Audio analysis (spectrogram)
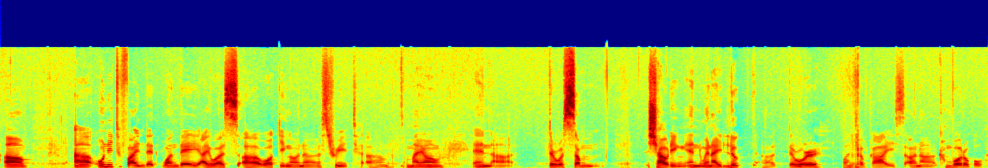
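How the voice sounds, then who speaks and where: A woman's voice: lowish voice, measured pace, a little hiss or hum. A woman in her fifties from South Korea with a Korean accent, giving a personal talk to an audience in a meeting room, hesitant with many fillers. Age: 50s. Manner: hesitant, many fillers, animated hand gestures. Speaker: invited speaker. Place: bright meeting room indoors.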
